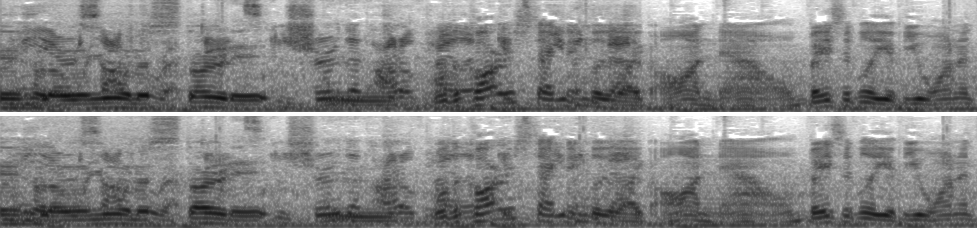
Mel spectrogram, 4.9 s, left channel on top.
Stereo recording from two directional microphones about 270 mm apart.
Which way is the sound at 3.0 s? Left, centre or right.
Centre.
